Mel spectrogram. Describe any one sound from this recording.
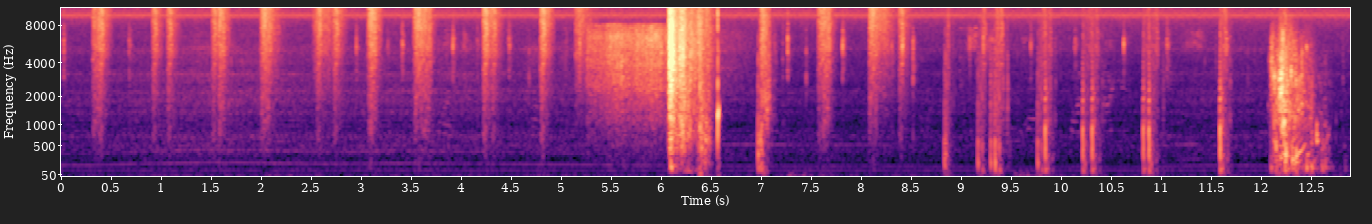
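Footsteps patter steadily over hard ground.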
